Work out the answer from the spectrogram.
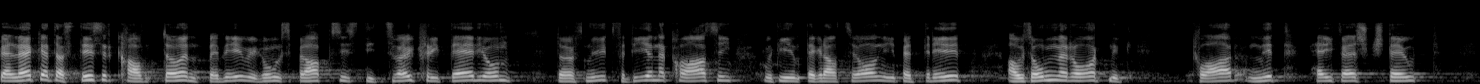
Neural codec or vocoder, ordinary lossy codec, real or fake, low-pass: codec, 16 kHz, 2 kbps, X-Codec, HuBERT features, trained on general audio; none; fake; 7.2 kHz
